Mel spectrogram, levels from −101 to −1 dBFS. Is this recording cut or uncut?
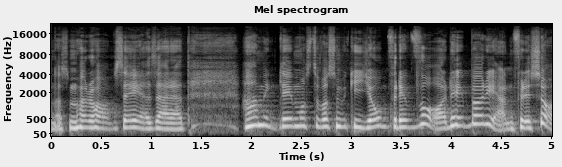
cut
